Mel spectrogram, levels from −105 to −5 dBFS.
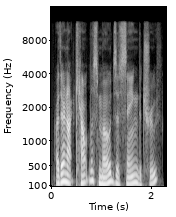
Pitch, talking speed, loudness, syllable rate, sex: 150 Hz, 235 wpm, -17 LUFS, 6.2 syllables/s, male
